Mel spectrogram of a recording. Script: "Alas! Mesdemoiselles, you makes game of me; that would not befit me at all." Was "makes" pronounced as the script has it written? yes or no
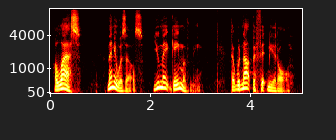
no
